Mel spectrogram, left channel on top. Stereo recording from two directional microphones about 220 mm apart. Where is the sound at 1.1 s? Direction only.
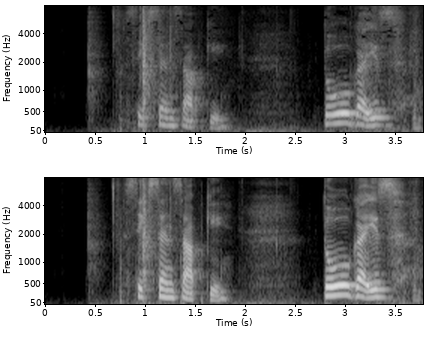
40° right (ahead or behind).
